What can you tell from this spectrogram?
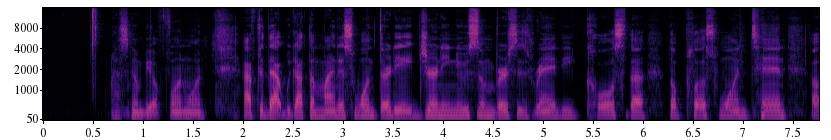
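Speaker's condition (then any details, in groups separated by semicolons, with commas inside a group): No condition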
